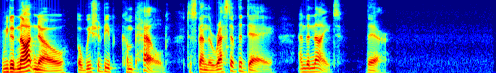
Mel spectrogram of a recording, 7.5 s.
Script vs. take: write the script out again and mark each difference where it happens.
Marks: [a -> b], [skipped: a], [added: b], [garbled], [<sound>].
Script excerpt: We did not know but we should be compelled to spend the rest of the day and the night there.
We did not know but we should be compelled to spend the rest of the day and the night there.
